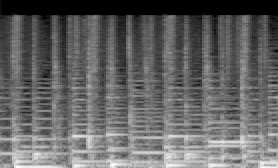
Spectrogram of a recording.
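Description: Salsa band recording in an instrumental passage without vocals: a bass line of low held notes under a dense rhythm of conga, timbale and other percussion strokes, with steady melodic notes above.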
